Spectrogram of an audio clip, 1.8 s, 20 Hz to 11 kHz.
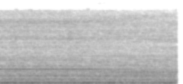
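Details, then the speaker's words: Creality K1C 3D printer extruder after clearing a filament jam that caused clicking: even motor hum, steady mid tone, no clicks or skips; filament feeding normally. "let's start extruding again all right so it's sh in let's feel it the motor is spinning"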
